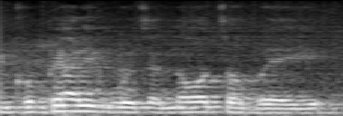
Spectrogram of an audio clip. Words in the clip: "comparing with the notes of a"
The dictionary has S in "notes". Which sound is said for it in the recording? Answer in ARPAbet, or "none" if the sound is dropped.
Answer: none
